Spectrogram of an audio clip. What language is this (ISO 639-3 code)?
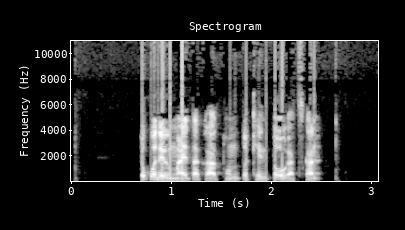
jpn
